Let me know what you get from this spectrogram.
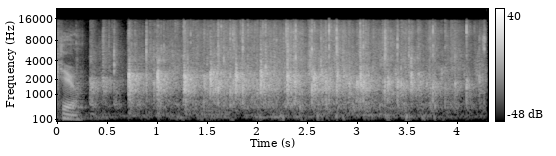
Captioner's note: audience applauding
